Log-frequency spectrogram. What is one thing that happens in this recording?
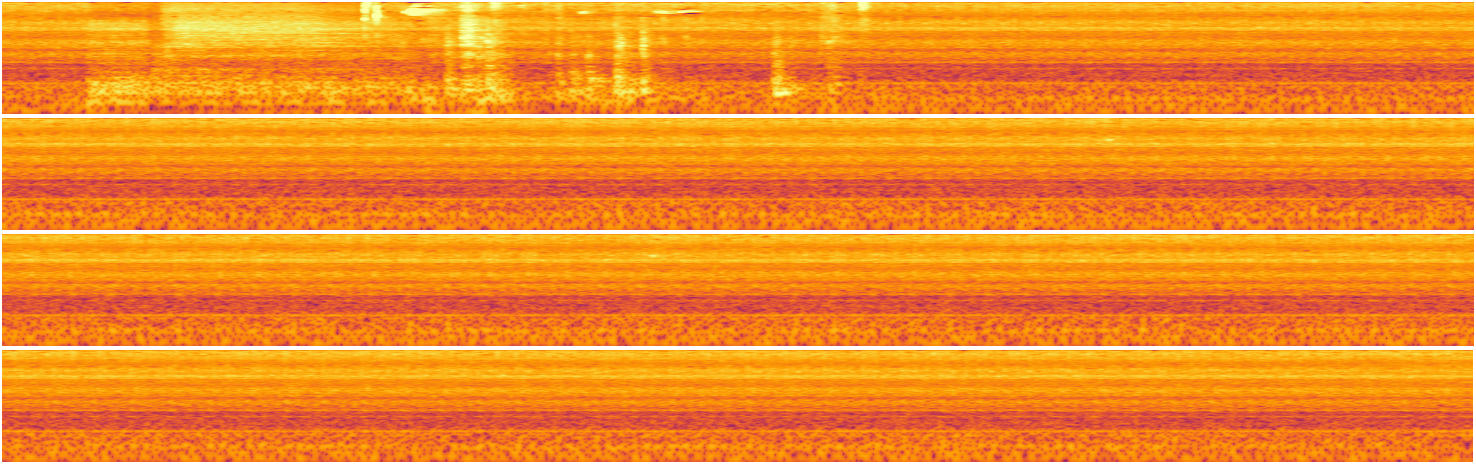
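An articulated diesel city bus idles.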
